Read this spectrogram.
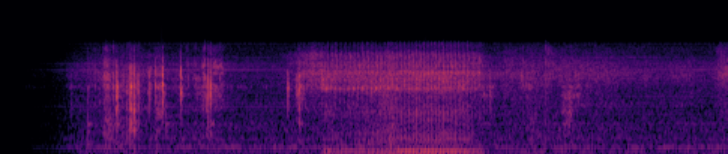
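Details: Dog (Biggie) that couldn't stop snoring; a few soft clicks, then one rough, rumbling snore on a drawn-in breath.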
